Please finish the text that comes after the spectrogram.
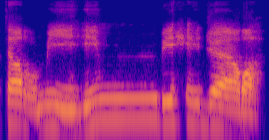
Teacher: Al-mimu ahadul huruf allati takhruju min asy-syafataini athna'a intibaqihima. Mim merupakan salah satu huruf yang keluar dari dua bibir ketika dua bibir itu ditempelkan. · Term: ikhfa syafawi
